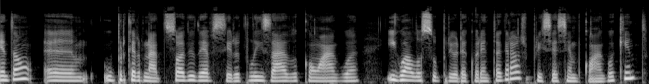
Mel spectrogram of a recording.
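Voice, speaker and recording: A plain, everyday voice moves at a fairly quick pace with ordinary pitch variation. The sound is dry and close, with no echo. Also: woman, fairly low pitch for a woman. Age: 30s. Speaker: home-care content creator. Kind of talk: casual interview with practical tips.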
